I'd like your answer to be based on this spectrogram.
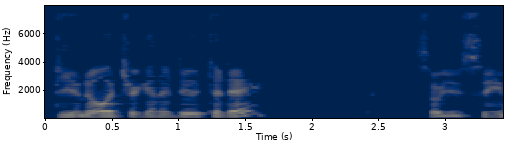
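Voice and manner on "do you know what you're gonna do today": quick, run-together "Do you know what you're gonna do today"; fast connected speech. Shown as a demonstration. Teacher repeats the fast sentence for students. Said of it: "the other sentence".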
